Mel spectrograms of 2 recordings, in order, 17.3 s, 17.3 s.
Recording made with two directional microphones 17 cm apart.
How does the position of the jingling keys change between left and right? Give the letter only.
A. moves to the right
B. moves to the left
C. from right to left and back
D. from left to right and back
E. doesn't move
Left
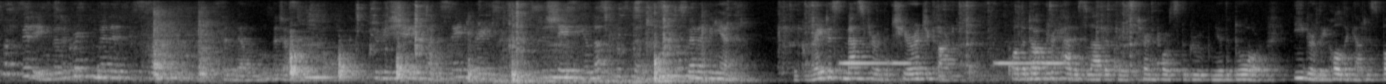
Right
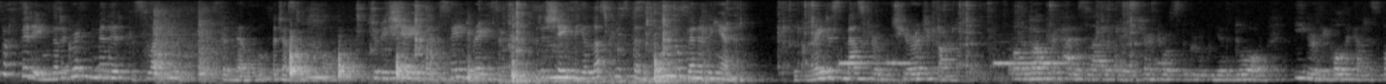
D.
